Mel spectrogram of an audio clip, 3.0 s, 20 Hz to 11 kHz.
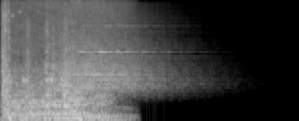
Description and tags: UI, Mechanical, Turning-On, 04, FX
An artificially designed user interface sound with a mechanical aesthetic from my "UI Mechanical" sound library. It was created from various combinations of switches, levers, buttons, machines, printers and other mechanical tools.
An example of how you might credit is by putting this in the description/credits:
And for more awesome sounds, do please check out the full library or SFX store.
The sound was recorded using a "Zoom H6 (XY) recorder" and created in Cubase in January 2019.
